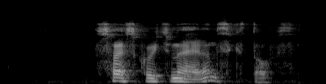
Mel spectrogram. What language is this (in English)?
Kabyle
